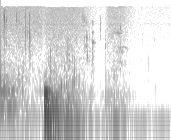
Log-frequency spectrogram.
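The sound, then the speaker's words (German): A single gulp as someone swallows a sip of water, a short thick mouth-and-throat sound followed by faint wet murmurs, with no talking. “aber warte ganz kurz, jetzt trinke ich einen Schluck Wasser.”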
